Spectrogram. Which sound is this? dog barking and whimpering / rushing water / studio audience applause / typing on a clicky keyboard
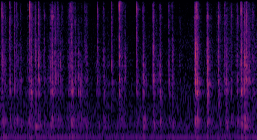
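typing on a clicky keyboard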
